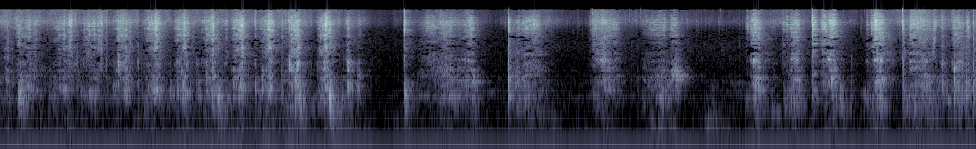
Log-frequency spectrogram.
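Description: Metal spatula scraping and clinking against a metal kadai as thick banana halwa is stirred. It goes in quick repeated strokes, with a few short pauses.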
